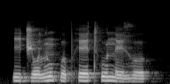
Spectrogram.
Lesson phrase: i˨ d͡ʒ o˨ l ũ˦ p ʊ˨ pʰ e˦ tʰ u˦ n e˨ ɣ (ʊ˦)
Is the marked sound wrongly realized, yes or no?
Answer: yes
